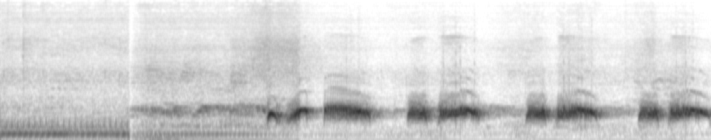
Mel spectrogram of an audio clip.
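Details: Spotted dove just finished moulting, now singing often and acting aggressive: after a low hum, a series of soft, rounded coos repeated in short bursts with pauses between.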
